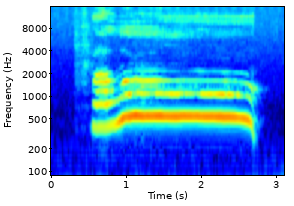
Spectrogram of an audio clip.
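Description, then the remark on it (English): A single long, mournful common loon wail that rises slightly at the start, then holds a steady, clear, harmonic tone for about two seconds before breaking off abruptly. “Common loon.”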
